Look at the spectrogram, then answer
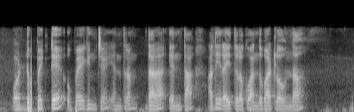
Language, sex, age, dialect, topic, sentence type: Telugu, male, 18-24, Telangana, agriculture, question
